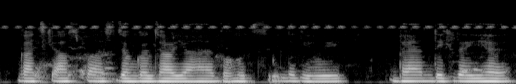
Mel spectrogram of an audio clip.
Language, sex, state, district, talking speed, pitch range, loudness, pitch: Hindi, male, Bihar, Lakhisarai, 160 wpm, 135-145 Hz, -17 LUFS, 140 Hz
